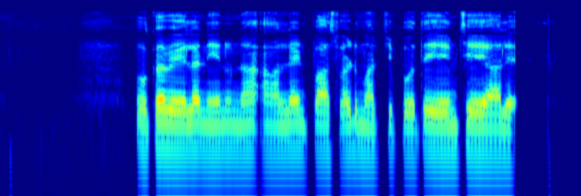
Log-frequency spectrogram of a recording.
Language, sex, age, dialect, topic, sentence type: Telugu, male, 18-24, Telangana, banking, question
